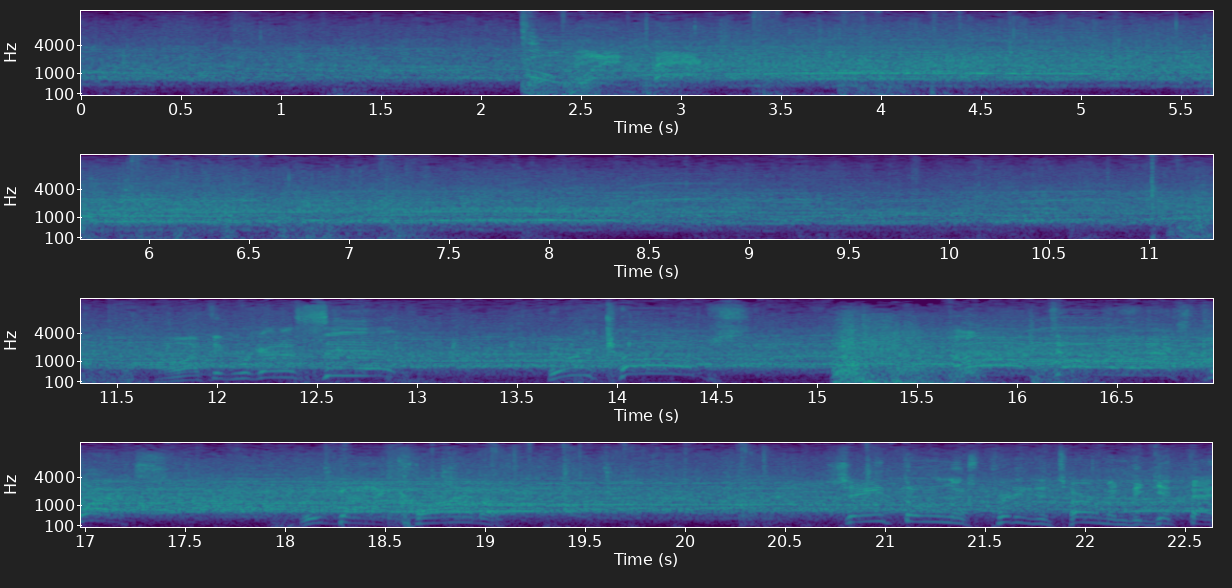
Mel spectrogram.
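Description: A large crowd roars and cheers throughout.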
